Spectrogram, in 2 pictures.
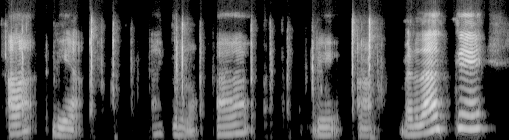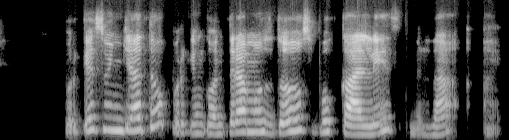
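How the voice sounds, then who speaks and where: A patient woman teacher with a fairly high voice. She explains slowly to her class, stressing key words and often stopping to check that everyone follows. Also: vocal fry. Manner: patient, with frequent checks for understanding; affectionate diminutives, slow stressing of key words. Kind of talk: online class lesson.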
